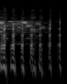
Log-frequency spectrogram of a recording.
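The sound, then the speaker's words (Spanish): Rapid electronic ringing from a bell ringer fitted to a device: a steady, even series of about seven short, bright pulses in quick succession, fairly loud, with no talk over it. “que le puse un timbre a esto”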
